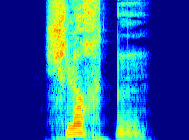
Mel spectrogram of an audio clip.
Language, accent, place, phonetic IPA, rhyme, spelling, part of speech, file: German, Germany, Berlin, [ˈʃlʊxtn̩], -ʊxtn̩, Schluchten, noun, De-Schluchten.ogg
- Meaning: plural of Schlucht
